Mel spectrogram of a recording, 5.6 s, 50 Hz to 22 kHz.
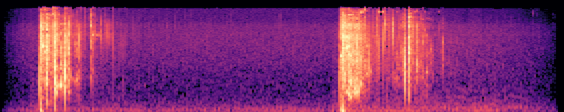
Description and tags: Pullo, lasipullo rikki / A full glass bottle breaks on the street, 2 x
Täysinäinen lasipullo putoaa kadulle ja menee rikki. 2 x.
Paikka/Place: Suomi / Finland / Nummela
Aika/Date: 17.08.1988
Bottle, Break, Chink, Fall, Field-Recording, Finland, Finnish-Broadcasting-Company, Glass, Kilahdus, Lasi, Pudota, Pullo, Rikki, Rikkoutua, Shatter, Soundfx, Suomi, Tehosteet, Yle, Yleisradio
